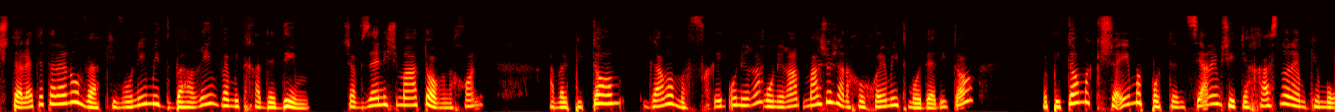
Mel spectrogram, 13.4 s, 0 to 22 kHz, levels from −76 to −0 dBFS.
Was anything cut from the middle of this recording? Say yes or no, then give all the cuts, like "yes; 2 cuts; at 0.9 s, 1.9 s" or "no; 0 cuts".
yes; 3 cuts; at 7.3 s, 7.6 s, 8.0 s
